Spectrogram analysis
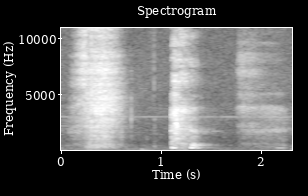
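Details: Two harsh, noisy cough bursts from an adult man in the background, followed by a softer breathy exhale: cough.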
